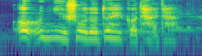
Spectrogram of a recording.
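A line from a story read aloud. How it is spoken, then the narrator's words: Sighing. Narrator (Chinese): 格瑞林先生叹了口气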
